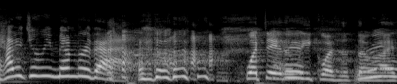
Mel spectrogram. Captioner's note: chuckles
